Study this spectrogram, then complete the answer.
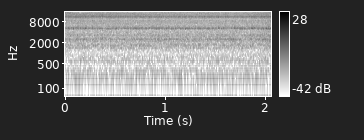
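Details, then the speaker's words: NTI TI100 boiler installed in 2009, calling for heat: even, rushing full-speed intake fan noise with no ignition clicks or burner roar, and the main circulator pump off. Sentry 2100 controller suspected defective (no lights, 120V present), then replaced. "can hear the fan going full blast but uh it was not firing"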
